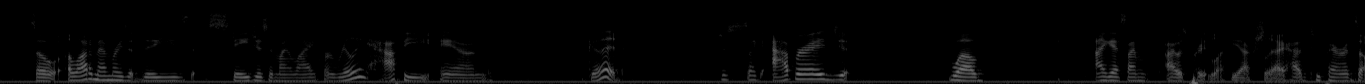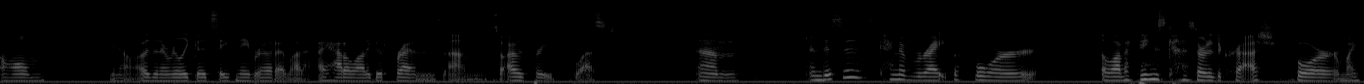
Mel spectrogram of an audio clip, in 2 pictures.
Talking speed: 175 wpm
